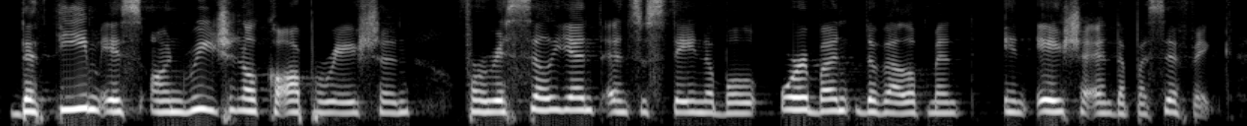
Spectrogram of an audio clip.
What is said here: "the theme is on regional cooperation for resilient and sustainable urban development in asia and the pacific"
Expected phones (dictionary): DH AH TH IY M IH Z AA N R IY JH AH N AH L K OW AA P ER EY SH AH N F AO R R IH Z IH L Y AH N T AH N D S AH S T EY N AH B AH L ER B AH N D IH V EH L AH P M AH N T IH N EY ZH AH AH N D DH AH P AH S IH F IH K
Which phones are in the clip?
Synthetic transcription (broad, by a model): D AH TH IY M IH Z AA N R IY JH AH N AH L K OW AA P ER EY SH AH N F AO R R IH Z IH L Y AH N T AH N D S AH S T EY N AH B AH L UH B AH N D IH V EH L AH P M AH N T IH N EY SH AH AH N D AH P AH S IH F IH K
